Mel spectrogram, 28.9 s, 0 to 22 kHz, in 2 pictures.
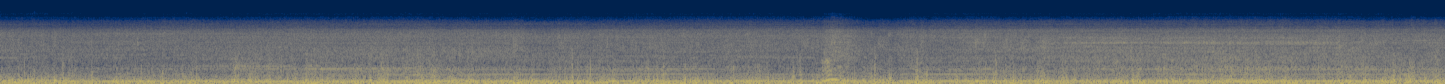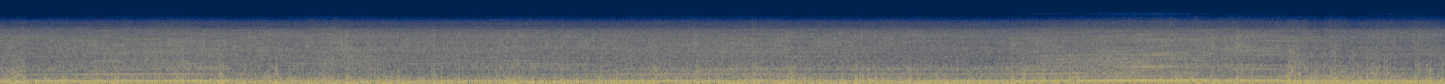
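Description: Suzuki GSX-S750's inline-four engine running at a steady cruise, with wind rushing over the microphone. The engine note rises a little near the end as the bike picks up speed.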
